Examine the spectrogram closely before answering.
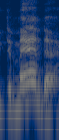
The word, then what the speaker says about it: Demanda: This is Amanda, and she actually changed her name to Demanda, her last name to Demanda. First of all, it rhymes with Amanda.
